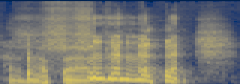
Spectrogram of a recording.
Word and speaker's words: Jalapa: Jalapa. Not all those other.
